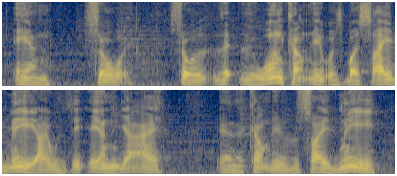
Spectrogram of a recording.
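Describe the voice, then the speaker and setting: Over music in the background, a man with an American accent speaks at a fairly slow pace in a fairly low voice. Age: 80s+. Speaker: war veteran. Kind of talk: interview answer.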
